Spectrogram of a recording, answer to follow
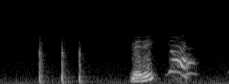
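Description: Three quick knocks on a wooden door, evenly spaced, followed by a voice speaking.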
